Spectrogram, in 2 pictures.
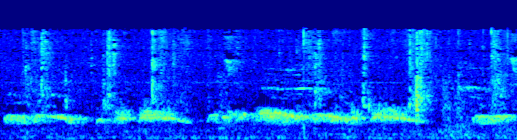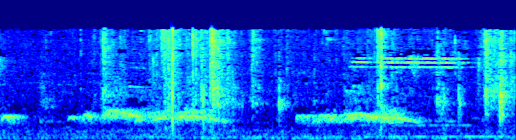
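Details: Low mellow coos of a spotted dove in a small garden, phrases of several soft rounded notes following one another with short gaps, high chirps of other birds scattered over a hissy background.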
